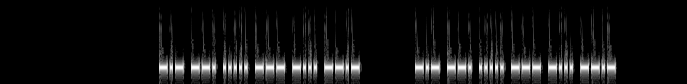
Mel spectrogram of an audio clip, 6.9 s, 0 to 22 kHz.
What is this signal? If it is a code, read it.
Morse code, heard as a keyed tone, about 46 wpm, 700 Hz. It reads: KG5OBQ KG5OBQ
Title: USA Call Signs - 6 Characters - Repeated 2x - 45wpm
